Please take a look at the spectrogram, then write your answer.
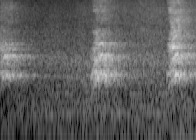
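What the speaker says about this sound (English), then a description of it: "dog barking in the car going for a ride." A dog barks inside a car going for a ride, two loud close barks spaced under a second apart over a soft steady cabin hum.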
